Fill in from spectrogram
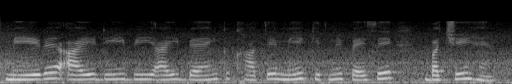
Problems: none marked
